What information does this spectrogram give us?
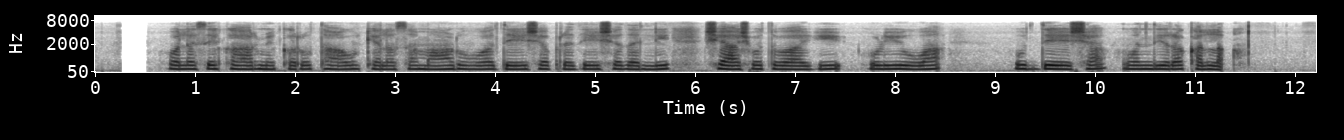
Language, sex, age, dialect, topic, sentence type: Kannada, male, 41-45, Central, agriculture, statement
